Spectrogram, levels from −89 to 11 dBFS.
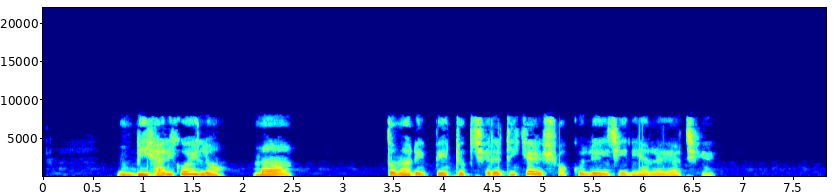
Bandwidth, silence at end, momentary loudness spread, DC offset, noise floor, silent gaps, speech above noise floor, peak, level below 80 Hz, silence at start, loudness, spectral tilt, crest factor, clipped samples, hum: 8.2 kHz; 1.1 s; 10 LU; under 0.1%; -72 dBFS; none; 55 dB; -2 dBFS; -54 dBFS; 0.75 s; -18 LUFS; -4 dB/octave; 18 dB; under 0.1%; none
